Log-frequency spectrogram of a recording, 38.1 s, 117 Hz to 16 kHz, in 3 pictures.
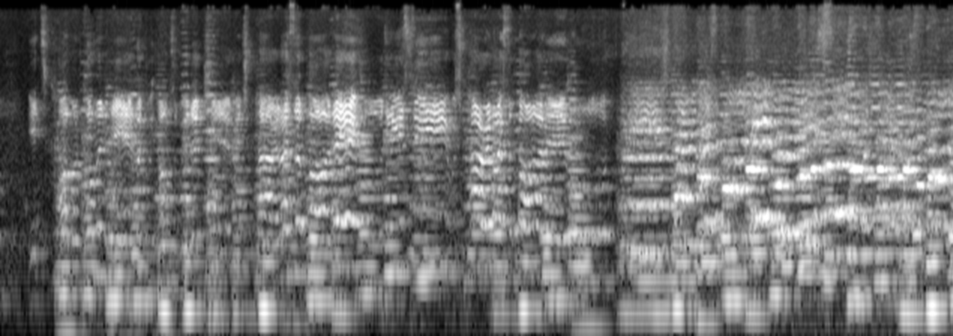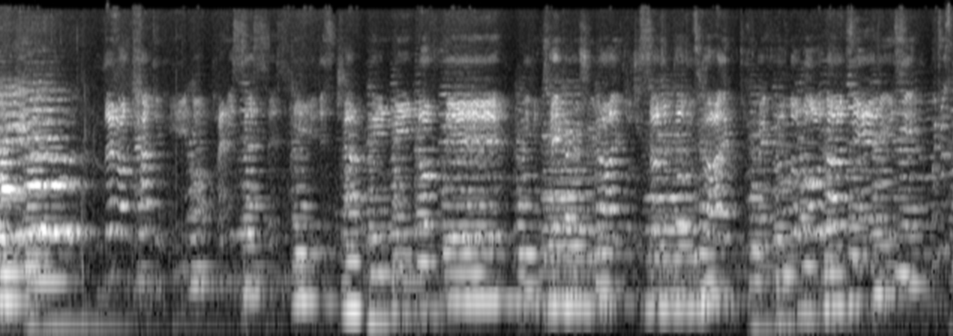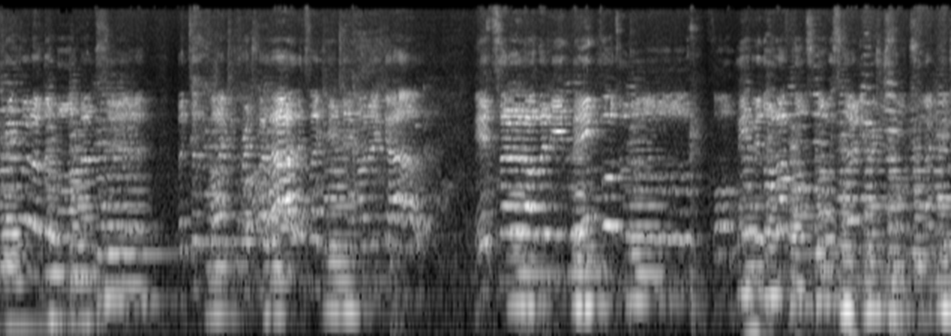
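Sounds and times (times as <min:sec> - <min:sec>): orchestra playing: 0:00.7 - 0:14.2, 0:32.2 - 0:34.4, 0:35.3 - 0:38.0
chorus singing: 0:00.8 - 0:14.1.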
